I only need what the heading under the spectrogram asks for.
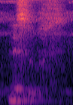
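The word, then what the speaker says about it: Nisus: Pronunciation is Nessus.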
